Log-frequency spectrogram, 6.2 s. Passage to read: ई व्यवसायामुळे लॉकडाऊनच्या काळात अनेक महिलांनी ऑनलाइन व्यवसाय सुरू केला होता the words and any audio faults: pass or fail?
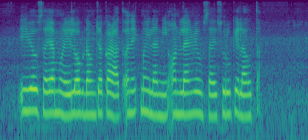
pass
